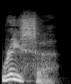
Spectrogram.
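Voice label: "racer", English, uk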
